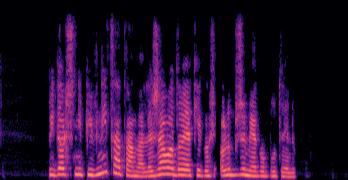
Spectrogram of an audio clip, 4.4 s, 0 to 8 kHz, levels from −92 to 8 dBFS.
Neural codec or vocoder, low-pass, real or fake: none; 7.2 kHz; real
